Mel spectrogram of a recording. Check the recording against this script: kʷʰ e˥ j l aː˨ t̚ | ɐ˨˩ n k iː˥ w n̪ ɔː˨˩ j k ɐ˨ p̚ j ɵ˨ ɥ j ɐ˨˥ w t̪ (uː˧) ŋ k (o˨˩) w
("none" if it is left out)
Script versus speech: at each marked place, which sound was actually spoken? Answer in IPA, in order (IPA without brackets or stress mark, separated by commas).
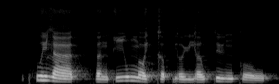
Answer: yː˧, o˨˩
